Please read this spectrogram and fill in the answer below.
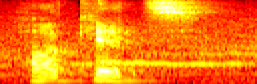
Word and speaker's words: Halkett: Halkett, as far as I think Mark Henneberry corrected me in the last stream. Halkett. Halkett, so it's almost like an RT at the end, I think.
